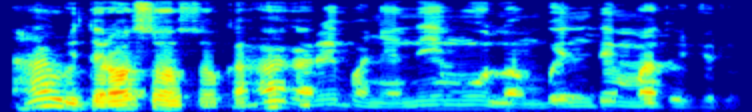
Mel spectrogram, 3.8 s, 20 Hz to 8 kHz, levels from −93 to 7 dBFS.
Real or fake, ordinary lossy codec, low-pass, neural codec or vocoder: real; none; none; none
